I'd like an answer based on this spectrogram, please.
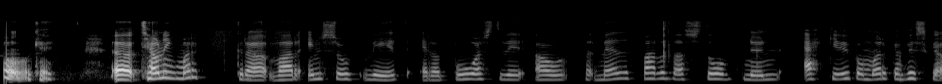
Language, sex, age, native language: Icelandic, other, 20-29, Icelandic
